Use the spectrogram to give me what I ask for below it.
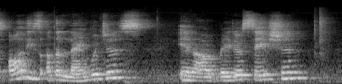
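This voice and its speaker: A woman's lively intonation at a fairly slow pace, with audible room echo. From Taiwan. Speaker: radio translator and host. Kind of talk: guest talk with Q&A. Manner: stutters, many fillers.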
